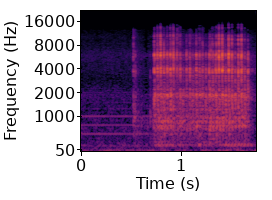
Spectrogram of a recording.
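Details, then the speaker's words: Daikin mini split indoor unit, door off: a second of rough rattling chatter from the louver/door track drive as the reducer gearbox gears, stripped by the door's weight, slip; unit then shuts down, gearbox assembly to be replaced. "uh you hear it those are the gears slipping"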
